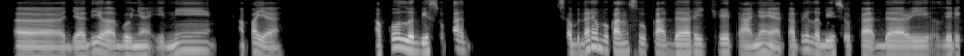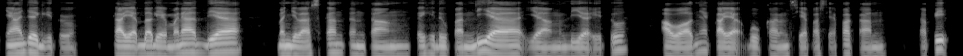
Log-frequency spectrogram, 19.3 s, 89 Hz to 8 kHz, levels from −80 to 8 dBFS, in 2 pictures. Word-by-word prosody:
Eee, 95 -1 +2
jadi 105 +8 +2
lagunya 100 +1 0
ini, 140 +9 -4 0.2
apa - - -4
ya, 90 -4 +1 1.0
aku 180 - +1
lebih 135 -4 +6
suka, - - 0 0.9
sebenarnya 195 - +1
bukan 130 -3 +4
suka 125 -4 0
dari 115 0 +3
ceritanya 115 -2 -1
ya, 105 -7 +2
tapi 130 +10 -3
lebih 110 -3 0
suka 105 -1 +1
dari 100 -1 +1
liriknya 110 +2 0
aja, 130 +1 +2
gitu. 95 -3 -7 0.4
Kayak 100 +1 +3
bagaimana 100 +4 +2
dia 125 +3 +4 0.4
menjelaskan 105 +4 0
tentang 100 -1 -4
kehidupan 100 -2 -3
dia 105 -6 +5
yang 90 -1 -3
dia 90 -1 -1
itu 115 +12 -6 0.4
awalnya 95 +8 +1
kayak 90 -1 +1
bukan 100 0 -6
siapa-siapa 95 +3 -6
kan, 90 +1 -6 0.3
tapi 160 0 -2
100 Hz, 120 wpm, -23 LUFS, 95-120 Hz, 1.0 s, lebih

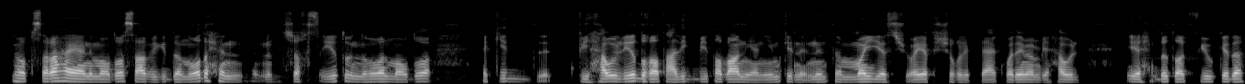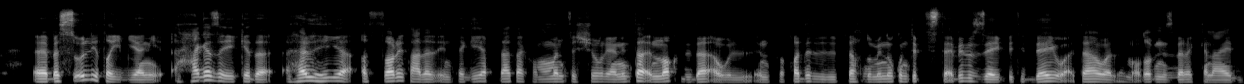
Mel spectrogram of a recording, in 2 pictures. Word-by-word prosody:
هو 140 - +3
بصراحة 150 +3 +4
يعني، 125 -3 +6
موضوع 125 +2 +1
صعب 130 -2 +2
جدًا 120 0 -4
واضح - - +2
إن - - -3
من - - -12
شخصيته، 140 +4 -5
إن 125 -2 -4
هو 130 +2 +2
الموضوع 125 +1 -1 0.5
أكيد 135 -4 -12 0.5
بيحاول 135 +2 +2
يضغط 140 -4 +4
عليك 120 +2 +1
بيه. 120 +1 -11
طبعًا 125 -1 +3
يعني 110 0 -4
يمكن 120 +2 -6
لإن 120 - -4
أنت 120 +1 -5
مُميز 120 +1 +1
شويّة 115 +1 +1
في - - -24
الشُغل 110 -1 -8
بِتاعك 110 0 -6
ودايمًا 115 0 +2
بيحاول 115 0 -3 0.5
يحبطك 125 0 0
فيه 130 -1 -7
وكده، 130 +1 +1 0.3
آآ 130 - +8
بس 140 +1 +4
قُل 205 - +3
لي 205 - 0
طيب 115 -8 -1
يعني 110 0 0 0.2
حاجة 170 +5 +2
زي 165 -9 -1
كده، 135 -4 0 0.2
هل 155 +6 +5
هي 160 +1 +1
أثّرت 150 +2 +2
على 120 -1 +1
الإنتاجية 120 +4 -6
بتاعتك 130 -1 -3
عمومًا 125 +3 -3
في 130 - -22
الشغل 130 +1 -7
يعني 120 +1 0
أنت 125 - -4
النقد 125 -3 +3
ده 125 - +4
أو 110 - -3
الانتقاد 110 +5 -5
اللي 120 -4 -9
بتاخده 125 0 -5
منه 125 +2 -3
نت 130 +2 -3
بتستقبله 150 +1 0
إزاي 120 -4 +1
بتضايق 125 +5 -1
وقتها، 125 0 0
والّا 120 +2 0
الموضوع 120 -1 -3
بالنسبة 115 -2 -4
لك 115 -1 -5
كان 105 - -5
عادي؟ 105 -1 -4
125 Hz, 170 wpm, -25 LUFS, 115-135 Hz, 0.5 s, آآ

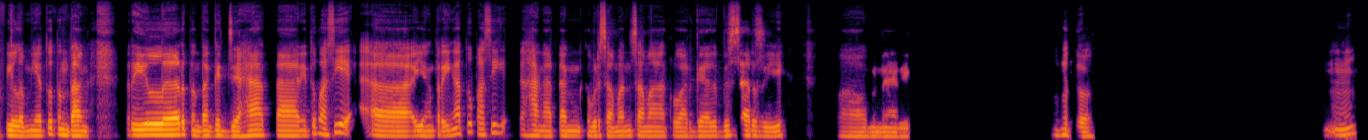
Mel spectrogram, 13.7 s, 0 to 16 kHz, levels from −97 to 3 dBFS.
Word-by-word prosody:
filmnya 130 -1 +2
itu 165 +7 -3
tentang 130 -4 +3 0.3
thrille 145 +1 +7
tentang 130 -3 -1
kejahatan 130 +1 +1
itu 130 - -5
pasti, 160 +5 -1
eee, 125 -2 +1 0.2
yang 125 - -3
teringat 130 +7 -2
tuh 220 - -5
pasti 200 +7 -5 0.2
kehangatan, 125 -2 -3
kebersamaan 125 0 -3
sama 120 -1 -3
keluarga 120 +1 -4
besar 130 +1 -2
sih, 120 +2 -3 0.5
waw 110 -2 -7
menarik. 110 -1 -5 1.4
Betul. 120 -5 -5 2.3
Mhm. 150 +5 -5
125 Hz, 100 wpm, -22 LUFS, 120-140 Hz, 2.3 s, thrille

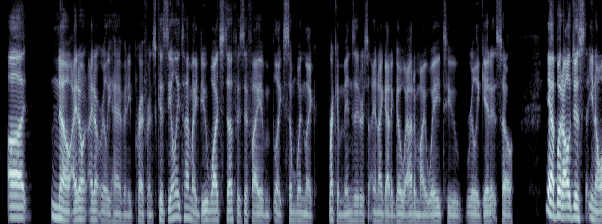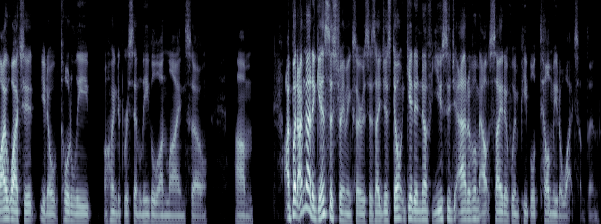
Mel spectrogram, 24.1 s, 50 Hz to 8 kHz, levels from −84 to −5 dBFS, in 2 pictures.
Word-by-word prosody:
Uh, 145 -1 +8 0.5
no, 135 -8 +4
I 115 +1 +2
don’t 125 0 +1
I 120 - -3
don’t 120 -1 -2
really 100 -3 -7
have 95 -1 -8
any 90 -1 -10
preference, 90 -1 -7
'cause 115 -4 -5
the 125 +1 -1
only 150 +2 -2
time 140 -2 -5
I 95 - -2
do 110 +5 -4
watch 115 0 0
stuff 120 0 -3
is 100 +1 -9
if 105 - -8
I 100 -2 0
am 90 -1 -11
like, - - -7
someone, 105 -2 -7
like, 90 -3 -7 0.2
recommends 95 +3 -4
it, 100 0 -7
or 100 - -7
so 95 - -12
and 100 -1 -7
I 100 - -2
gotta 95 -1 -2
go 95 +1 -4
outta 95 0 -2
my 90 0 -5
way 90 +2 -3
to 90 -3 -9
really 95 -3 -6
get 95 +3 -3
it, 105 - -6
so 85 -1 -4 0.6
Yeah, - - +10
but 165 -2 +8
I’ll 150 +1 +9
just 135 -1 0
you 140 -4 -1
know, 110 0 +1
I 120 +2 +8
watch 125 -4 +4
it, 105 0 -3
you 115 -5 -7
know, 95 -1 -4 0.2
totally 95 -4 -5 0.3
100% 100 -3 -9
legal 90 -1 -8
online, 85 -1 -9
so 80 -2 -11 0.6
Um, 85 -3 -8 0.7
uh, - - +8
but - - +9
I’m - - +8
not - - +10
against 170 +11 +5
the 150 -5 +3
streaming 100 -6 -4
services, 100 +1 -6
I 105 -1 0
just 110 +2 -5
don’t 130 -2 +2
get 130 -2 +3
enough 115 -1 -1 0.2
usage 125 -1 -5 0.2
out 120 0 +2
of 120 - -6
'em, 125 -1 -5
outside 110 0 -2
of 95 -2 -7
when 95 -2 -8
people 95 -1 -9 0.2
tell 100 - -4
me 95 -1 -8
to - - -12
watch - - -14
something. 60 - -27
100 Hz, 210 wpm, -22 LUFS, 95-120 Hz, 0.7 s, Yeah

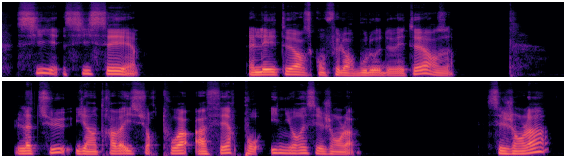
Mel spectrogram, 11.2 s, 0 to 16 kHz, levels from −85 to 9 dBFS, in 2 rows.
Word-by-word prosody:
Si 200 -3 -3
si 170 - -5
c'est 155 -2 +2 1.2
les 125 +2 +6
haters 125 -4 0
qu'ont 115 - -4
fait 115 - -3
leur 105 -3 0
boulot 110 +1 +1
de 95 -1 -3
haters 115 - -1 1.2
là-dessus, 130 +8 0
il 125 - -1
y - - +6
a 110 - +3
un 110 - 0
travail 125 +3 +1
sur 125 - -6
toi 135 +1 +3
à 120 - +3
faire 155 +6 0
pour 120 -5 -3
ignorer 145 -2 0
ces 135 -3 -2
gens-là. 110 -3 -1 1.3
Ces 130 - 0
gens-là, 135 - +2
125 Hz, 145 wpm, -21 LUFS, 115-155 Hz, 1.3 s, les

